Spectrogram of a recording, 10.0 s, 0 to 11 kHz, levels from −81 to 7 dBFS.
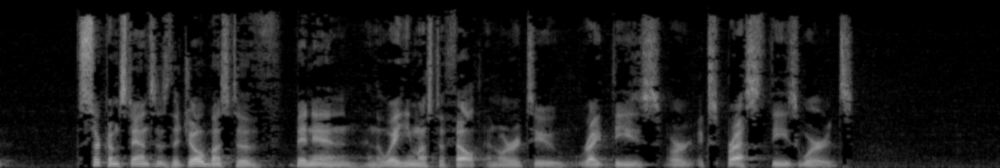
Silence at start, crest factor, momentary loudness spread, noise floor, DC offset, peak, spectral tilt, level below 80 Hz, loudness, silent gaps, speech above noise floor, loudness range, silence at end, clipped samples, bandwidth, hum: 0 s; 22 dB; 10 LU; -60 dBFS; under 0.1%; -6 dBFS; -3.5 dB/octave; -66 dBFS; -27 LUFS; none; 33 dB; 4 LU; 1.5 s; under 0.1%; 11 kHz; none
